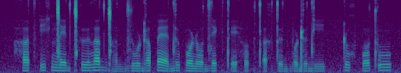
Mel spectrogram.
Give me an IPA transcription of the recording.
hʌ˧t͡sʼi˦x ŋ͡ǀe˧dǀʰɯ˧ðʌ˦dɡ͡ǀʌ˨d d͡zu˨ɖʌ˧pɛ˦˨ dɯ˦po˧ɳo˨ d͡ze˦ktʼe˨ ho˨ktʼʌ˨xtɯ˧d bo˨ɖɯ˧ di˧ | ʈu˧xpo˨˦ tʼu˦

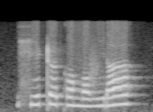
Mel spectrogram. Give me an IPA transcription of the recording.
xi ʈəkɔŋɔvi ɾɐ

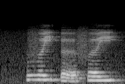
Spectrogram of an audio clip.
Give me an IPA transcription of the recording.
və˧jʔəː˨˩˨fə˧j

